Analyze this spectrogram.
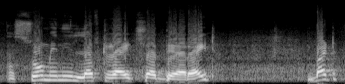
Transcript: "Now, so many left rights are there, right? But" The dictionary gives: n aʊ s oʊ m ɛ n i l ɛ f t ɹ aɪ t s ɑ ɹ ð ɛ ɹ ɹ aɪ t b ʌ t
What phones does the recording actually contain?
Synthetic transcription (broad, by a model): s oʊ m ɛ n i l ɛ f t ɹ aɪ t s ɑ ɹ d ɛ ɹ ɹ aɪ t b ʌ t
